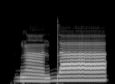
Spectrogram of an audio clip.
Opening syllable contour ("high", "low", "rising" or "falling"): low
